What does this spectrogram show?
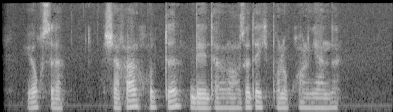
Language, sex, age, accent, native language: Uzbek, male, 25-34, Farg'ona, Uzbek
